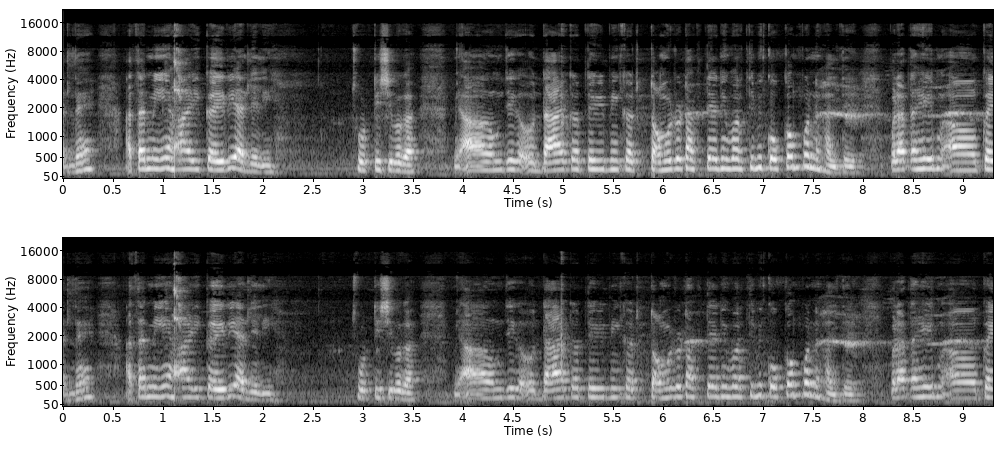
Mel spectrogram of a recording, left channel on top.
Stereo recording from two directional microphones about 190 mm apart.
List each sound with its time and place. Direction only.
0.1 s a woman's voice: 25° left (ahead or behind)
